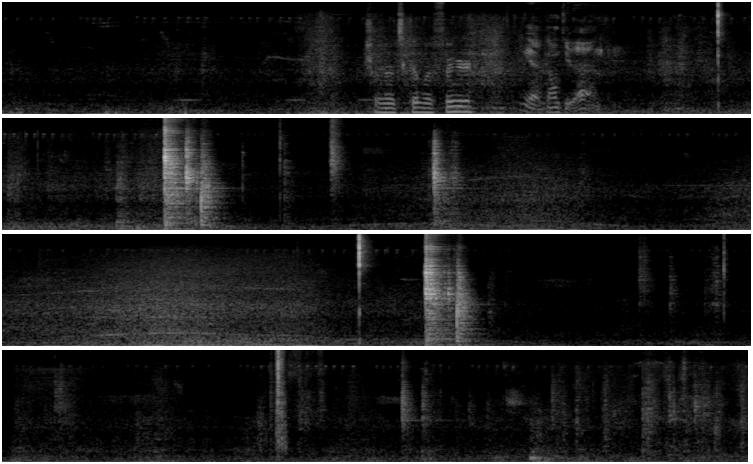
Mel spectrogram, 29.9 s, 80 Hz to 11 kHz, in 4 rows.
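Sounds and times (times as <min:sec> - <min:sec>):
tools clicking and knocking: 0:08.6 - 0:12.5, 0:18.4 - 0:20.0.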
